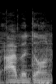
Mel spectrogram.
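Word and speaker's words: Abaddon: We'll fight Abaden or Abbadon as people call him, but I I pronounce that as a baden thanks to um my time with 40k as a kid and pronouncing it wrong then.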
